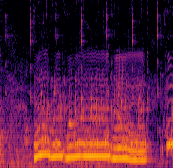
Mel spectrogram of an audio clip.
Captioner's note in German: Er summt eine Melodie, Blubbern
